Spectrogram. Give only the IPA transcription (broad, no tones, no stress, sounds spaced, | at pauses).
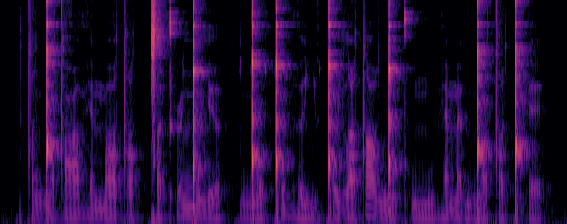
tˤ ə ŋ͡ǃ ɔ tˤ ʕ ə˞ ɦ ɛ m ə˞ tˤ æ tˤ ǀ ə kʼ ə˞ ŋ͡ǃ u lʲ ʌ | ŋ͡ǃ ɔ ǃ ʊ ɦ ə ʎ ʊ ǃ ʊ lʲ ə tˤ ə˞ w ŋ͡ǃ ʊ kʼ u m u ɦ æ m æ b ŋ͡ǃ ə˞ tˤ ʌ ǃʰ ɛ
